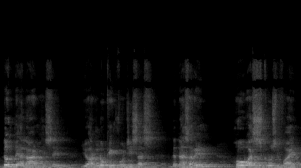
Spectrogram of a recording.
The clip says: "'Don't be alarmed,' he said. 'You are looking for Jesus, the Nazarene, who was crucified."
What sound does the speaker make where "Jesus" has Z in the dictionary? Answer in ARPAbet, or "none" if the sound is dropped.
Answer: S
